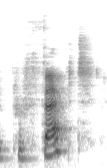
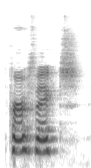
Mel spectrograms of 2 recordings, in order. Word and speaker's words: perfect: You see how I changed the accent here and the the meaning change. So to perfect, it's going to be that verb. We have that accent here on the second syllable. Um, in perfect, the accent of the first syllable in the adjective.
